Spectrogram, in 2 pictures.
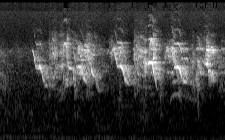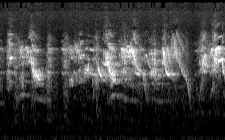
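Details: Many mynas crowded into one tree keep up loud, unbroken chatter of scratchy chirps, squeals and short whistles, a lively chorus the recordist likens to birds mocking one another.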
